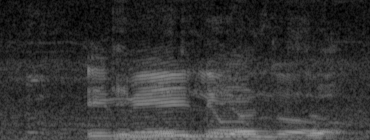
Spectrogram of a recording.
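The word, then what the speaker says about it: Aimé Leon Dore: How do you pronounce this? Aimé Léon d'Or.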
